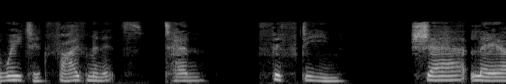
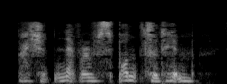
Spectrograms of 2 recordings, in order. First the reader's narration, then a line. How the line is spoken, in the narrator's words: Sina grumbled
